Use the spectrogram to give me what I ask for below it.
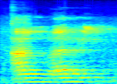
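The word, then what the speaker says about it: البارئ: Al-Bari, alhamdulillahil bari, baknya dibaca fathah ya.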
